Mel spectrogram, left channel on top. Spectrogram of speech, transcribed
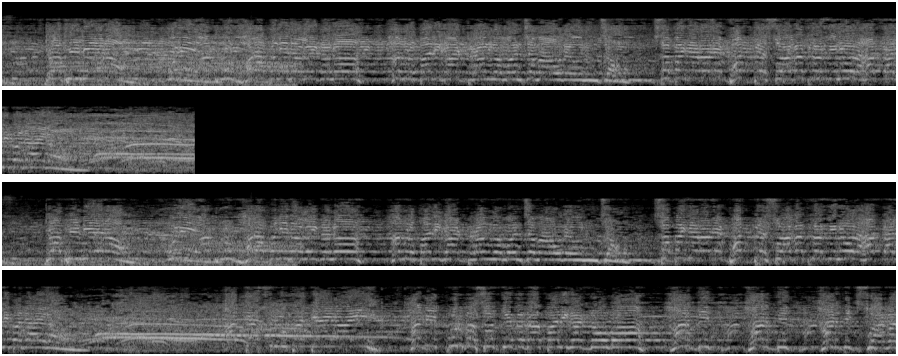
उनी आफ्नो भाडा पनि नगइकन हाम्रो बालीघाट रङ्गमञ्चमा आउँदै हुनुहुन्छ। सबैजनाले भव्य स्वागत गरिदिनु र हातताली बजाएर अध्यक्ष श्री उपाध्यायलाई हामी पूर्व सोधिएका बालीघाट गाउँमा हार्दिक हार्दिक हार्दिक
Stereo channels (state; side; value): drops out; left; at 10.9 s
